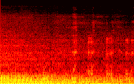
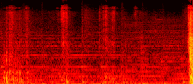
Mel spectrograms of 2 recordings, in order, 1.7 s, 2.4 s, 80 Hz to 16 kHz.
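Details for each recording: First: 1965 Acadian Beaumont V8: deep, even rumble with steady beat, no misses or knocks; runs well though it stumbles when throttle is dropped off abruptly. Healthy running engine. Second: 1965 Acadian Beaumont V8 being revived. The starter cranks at about four turns a second for five seconds but never catches. Crank no-start with no spark: there is power to the coil but nothing past it, and a bad cap or HEI control module is suspected.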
